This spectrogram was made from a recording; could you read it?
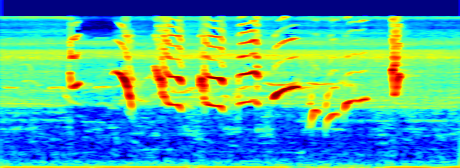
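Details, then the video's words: Oriental magpie-robin (kacer) lure song, meant to rouse a kacer into excited singing: a quick run of varied whistled notes, sweeping up and down, mixed with sharp buzzy bursts, over a steady high whine and a low hum. "Suara Pancingan Kacer Agar Cepat Emosi Gacor ! Pancingan Paling Ampuh Buat Menaikan Emosi Kacer"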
